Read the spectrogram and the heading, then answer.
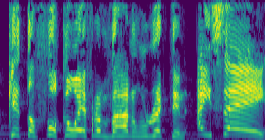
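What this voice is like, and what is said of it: Mocking imitation of another's accent. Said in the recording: “why am I using your accent? ... I'm a dwarf now. ... I'm going to mock you.”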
